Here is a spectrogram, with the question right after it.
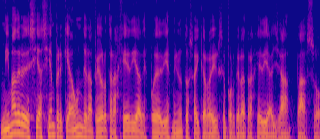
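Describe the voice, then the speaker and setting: A man's very deep, low voice with a dark, mellow tone, at a moderate pace with hardly any pauses. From Italy, raised in Argentina from age five. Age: 60s. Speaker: theatre producer; interviewee. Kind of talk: interview. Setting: his theatre. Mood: relaxed, storytelling. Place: hall.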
